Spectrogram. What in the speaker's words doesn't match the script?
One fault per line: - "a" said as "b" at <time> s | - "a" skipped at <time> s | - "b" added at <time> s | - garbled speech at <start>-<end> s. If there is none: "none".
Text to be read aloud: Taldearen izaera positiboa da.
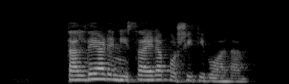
none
